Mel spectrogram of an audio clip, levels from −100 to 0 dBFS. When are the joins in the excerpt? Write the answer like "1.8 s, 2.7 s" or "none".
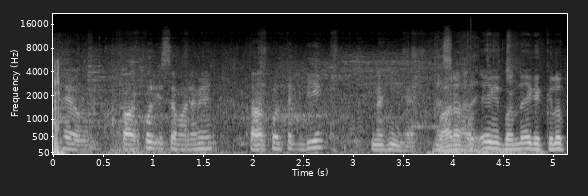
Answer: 3.7 s

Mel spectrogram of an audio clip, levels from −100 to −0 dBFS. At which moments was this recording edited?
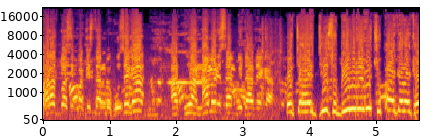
3.5 s

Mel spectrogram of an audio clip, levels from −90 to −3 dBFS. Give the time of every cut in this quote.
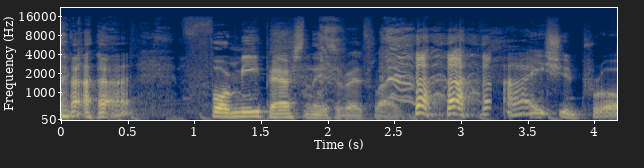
3.1 s

